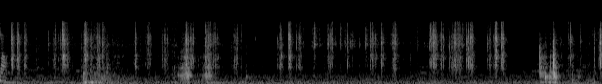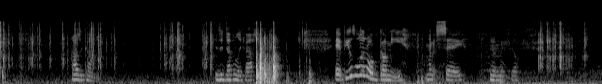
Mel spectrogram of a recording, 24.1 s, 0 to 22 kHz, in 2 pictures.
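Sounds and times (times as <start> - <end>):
plastic puzzle cube clicking: 0.1 - 2.1, 2.7 - 4.9, 5.5 - 10.2, 11.1 - 14.4, 15.2 - 16.4, 22.8 - 23.9.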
